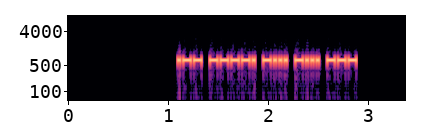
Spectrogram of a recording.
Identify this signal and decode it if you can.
Morse code, heard as a keyed tone, about 42 wpm, 700 Hz. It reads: W9BBO
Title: USA Call Signs - 5 Characters - 3x Character Spacing - 45wpm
